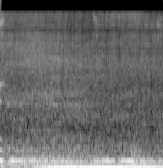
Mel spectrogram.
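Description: A steady, loud low rumble with a constant hum, like a motor or engine running nearby.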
